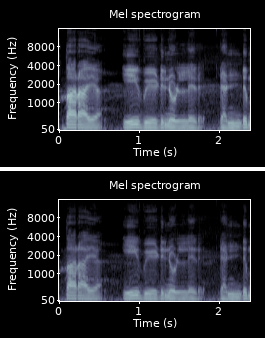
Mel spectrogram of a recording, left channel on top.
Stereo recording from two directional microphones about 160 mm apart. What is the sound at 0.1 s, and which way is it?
Speech, 20° left (ahead or behind).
